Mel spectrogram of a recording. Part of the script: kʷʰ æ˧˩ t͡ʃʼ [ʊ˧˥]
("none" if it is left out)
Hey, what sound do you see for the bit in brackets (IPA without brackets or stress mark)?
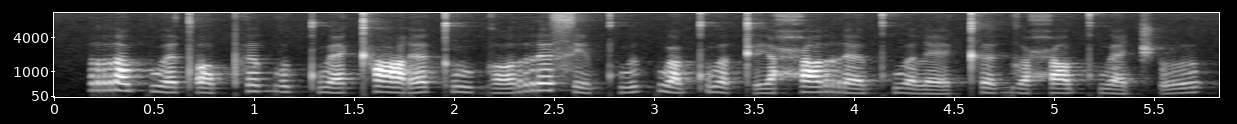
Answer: ʊ˧˥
